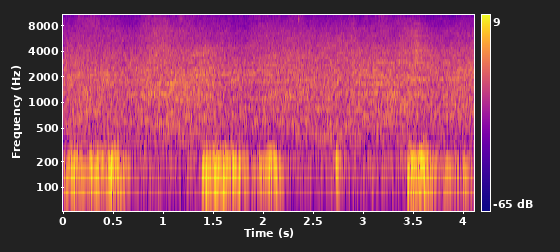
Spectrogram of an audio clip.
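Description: Low, muffled thuds of air buffeting a close head-worn microphone, about three of them roughly two seconds apart.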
